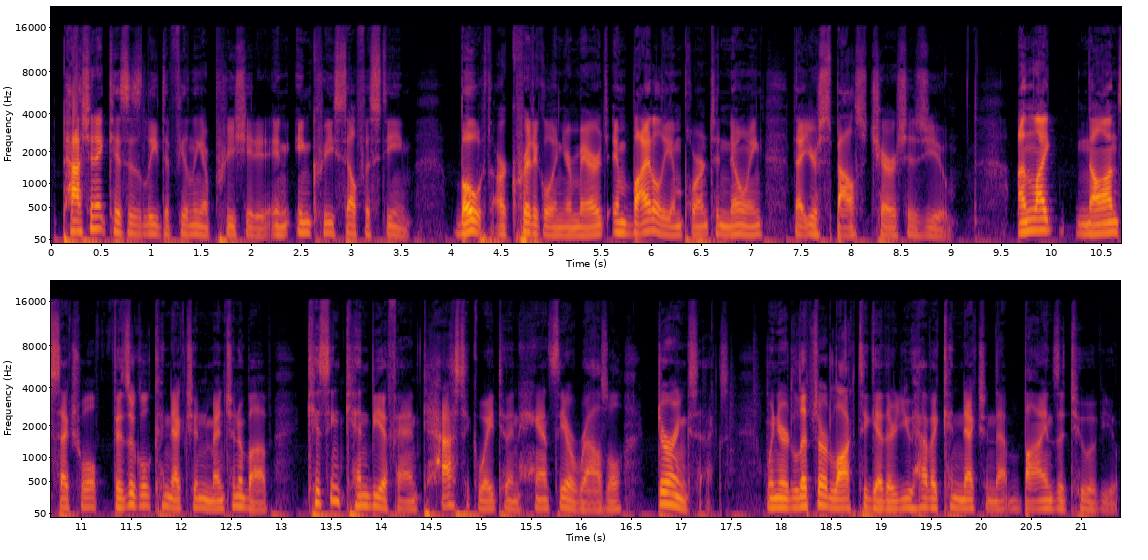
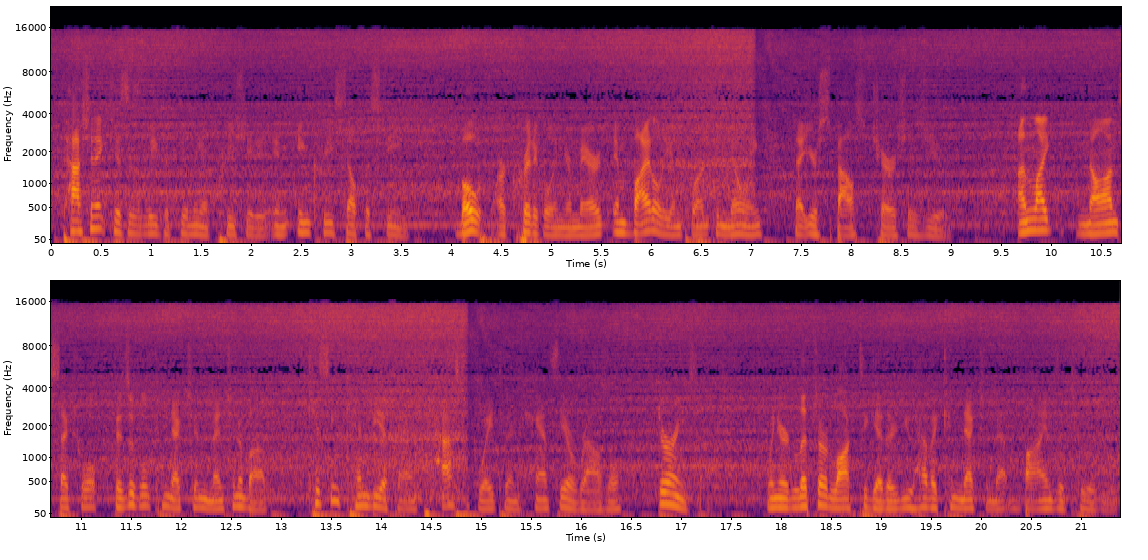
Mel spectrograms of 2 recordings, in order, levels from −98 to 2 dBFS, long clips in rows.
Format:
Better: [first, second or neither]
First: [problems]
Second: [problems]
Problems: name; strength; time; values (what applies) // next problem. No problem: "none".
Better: first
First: none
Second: hiss; loud; throughout; 2 dB below the speech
